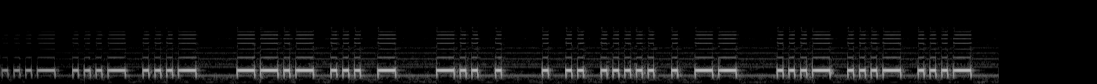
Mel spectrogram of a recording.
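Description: Morse code (CW) sent as a single steady beeping tone, keyed in quick short and long elements with gaps between characters.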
